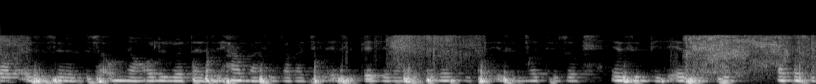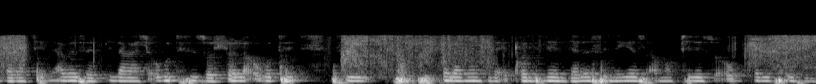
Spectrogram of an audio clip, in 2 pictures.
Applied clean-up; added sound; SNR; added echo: none; Tearing; 18 dB; reverberation time 0.4 s.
